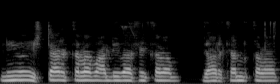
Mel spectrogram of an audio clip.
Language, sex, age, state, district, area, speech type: Santali, male, 60+, Jharkhand, Bokaro, rural, spontaneous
